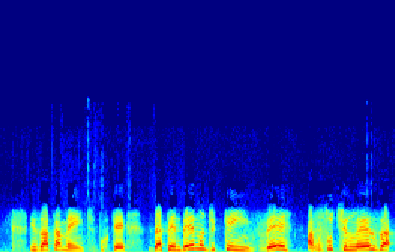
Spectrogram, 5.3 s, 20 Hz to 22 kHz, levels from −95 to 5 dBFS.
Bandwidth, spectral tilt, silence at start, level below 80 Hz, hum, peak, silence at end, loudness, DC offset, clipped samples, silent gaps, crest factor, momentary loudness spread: 4.2 kHz; -6.5 dB/octave; 0.15 s; -54 dBFS; none; 0 dBFS; 0.05 s; -15 LUFS; under 0.1%; under 0.1%; none; 14 dB; 9 LU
